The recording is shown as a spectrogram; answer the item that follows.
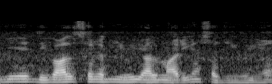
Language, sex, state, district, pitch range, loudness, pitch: Hindi, male, Madhya Pradesh, Umaria, 100-120 Hz, -20 LUFS, 110 Hz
